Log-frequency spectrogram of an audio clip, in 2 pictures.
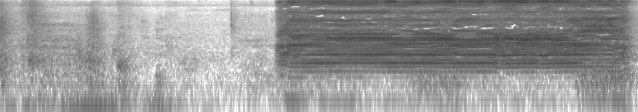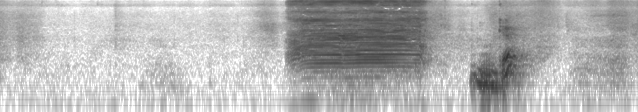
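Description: Wahl electric pet clippers running in two bursts, about three and a half seconds and then about a second and a half, with a steady buzzing hum, shaving a tight mat out of a long-haired cat's coat.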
